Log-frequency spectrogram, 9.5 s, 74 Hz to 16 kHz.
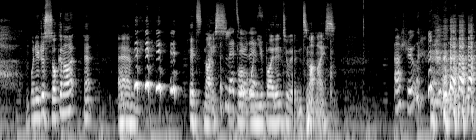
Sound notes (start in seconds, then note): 2.6 laughing; 8.7 laughing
